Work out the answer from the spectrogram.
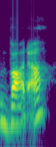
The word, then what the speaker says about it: vata: So let's start with vata. The vata dosha people pronounce it vada.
